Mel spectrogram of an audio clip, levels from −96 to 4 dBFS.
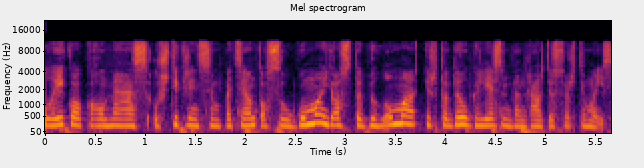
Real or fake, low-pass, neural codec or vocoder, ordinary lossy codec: real; 10.8 kHz; none; AAC, 48 kbps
